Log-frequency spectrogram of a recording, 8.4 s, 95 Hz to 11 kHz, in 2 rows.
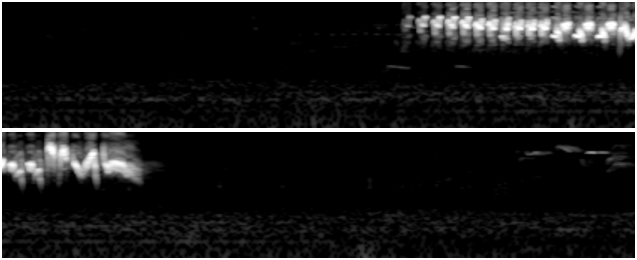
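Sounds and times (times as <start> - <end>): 
common chaffinch Fringilla coelebs singing: 2.6 - 5.2.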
